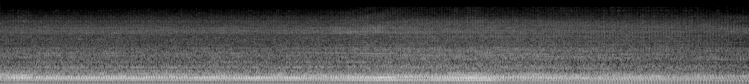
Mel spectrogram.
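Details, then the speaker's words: Yamaha 2000 generator, bought as a non-runner, with the low-oil alert switch wire unplugged to disable it: steady, even drone with no surging, misses or knocking, easing off slightly near the end. Runs normally and makes power. "looks like this thing runs well it makes power I mean it cost me 40 bucks really can't complain about that"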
